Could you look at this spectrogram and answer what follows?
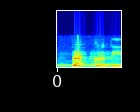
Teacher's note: ಪ್ರ ಮೇಲೆ ಆಘಾತ ಕೊಡೋ ಅವಶ್ಯಕತೆ ಇಲ್ಲ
